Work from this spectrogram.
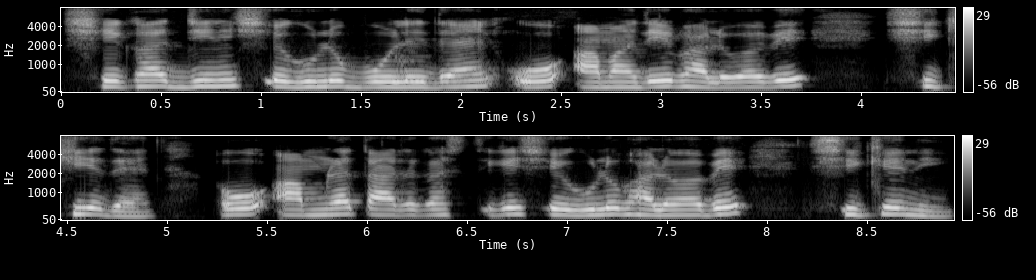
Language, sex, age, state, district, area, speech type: Bengali, female, 18-30, West Bengal, North 24 Parganas, rural, spontaneous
